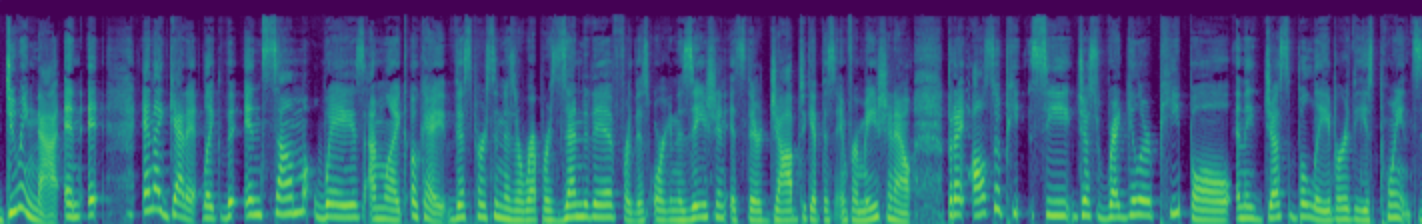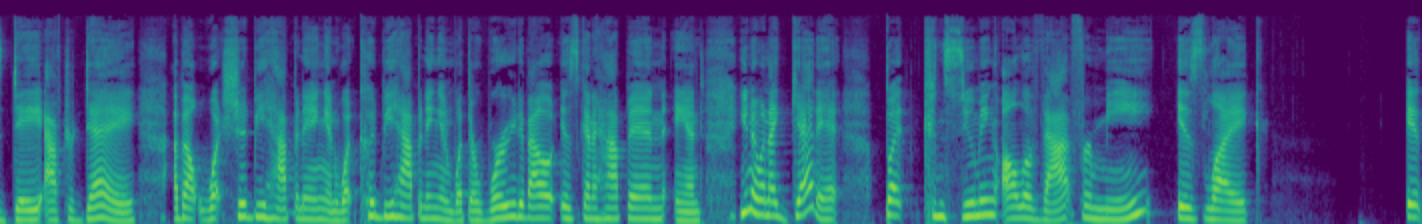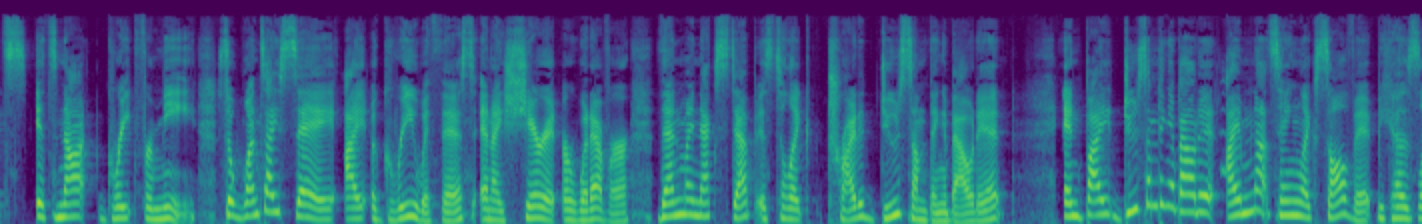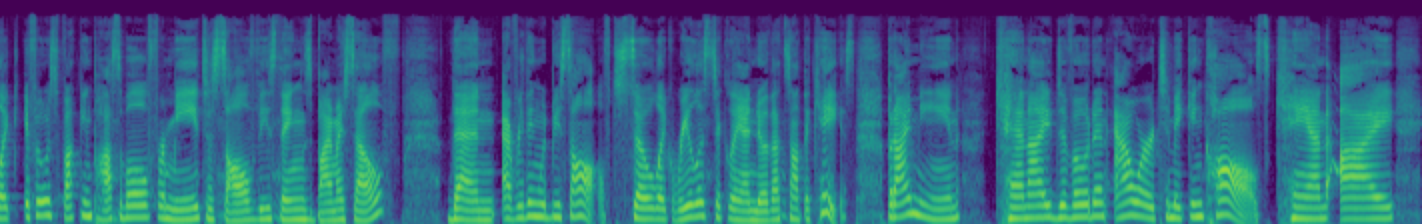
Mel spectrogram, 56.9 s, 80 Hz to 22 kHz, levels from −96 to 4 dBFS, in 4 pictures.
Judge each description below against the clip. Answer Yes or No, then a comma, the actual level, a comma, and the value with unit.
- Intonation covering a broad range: No, average, 4.8 semitones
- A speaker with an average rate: Yes, average, 180 wpm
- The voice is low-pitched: No, high, 200 Hz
